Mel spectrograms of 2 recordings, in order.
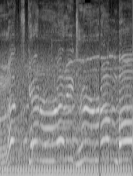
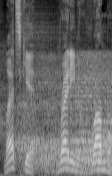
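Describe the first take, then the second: First: It is said loudly, with big energy. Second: It is said flatly, with little energy.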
